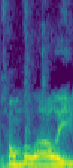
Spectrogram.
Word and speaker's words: Mullally: I was in Bali, and I was interviewing and recording a guy called Tom Mullally, which rhymes with Bali, but anyway, for some reason makes it strange.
